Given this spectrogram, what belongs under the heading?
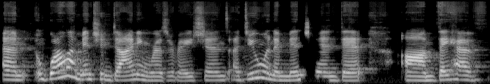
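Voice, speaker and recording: A woman's voice: medium pitch, brisk, pushed and bright, low-quality recording. A woman giving a casual, conversational travel review as a podcast guest, chatty and agreeable with emphatic affirmations.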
